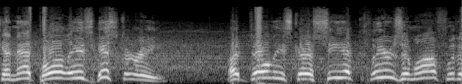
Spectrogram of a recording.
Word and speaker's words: Adolis: Adolis, I pronounce this guy's name wrong all the time. It's Adolis, right? – Yes.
